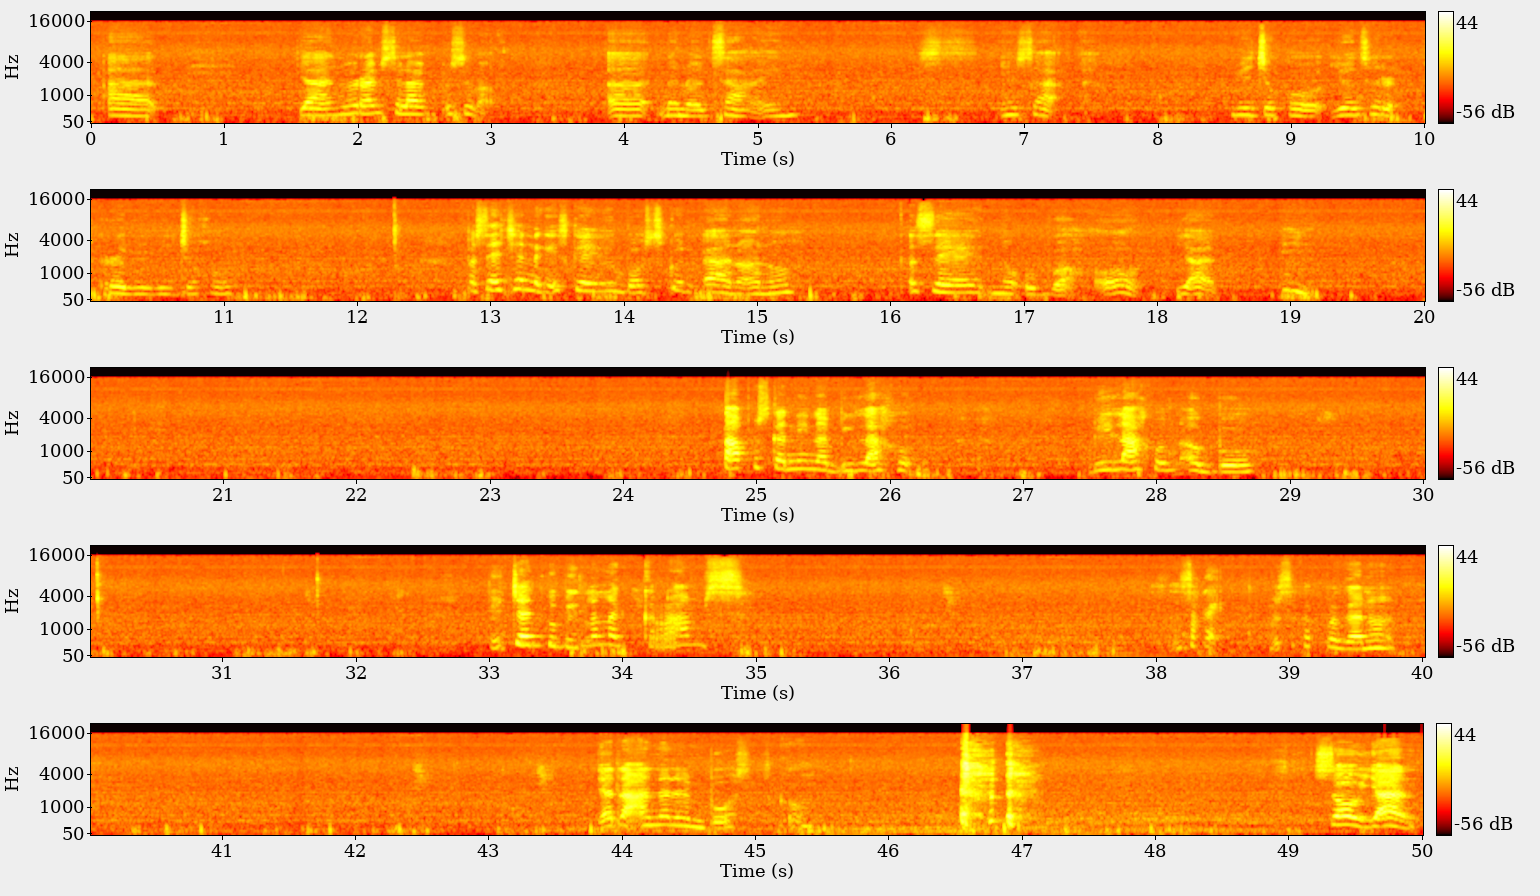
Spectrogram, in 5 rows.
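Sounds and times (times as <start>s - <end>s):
faint buzz: 0.0s - 50.0s
steady background hiss: 0.0s - 50.0s
woman coughing into hand: 46.6s - 47.2s.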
